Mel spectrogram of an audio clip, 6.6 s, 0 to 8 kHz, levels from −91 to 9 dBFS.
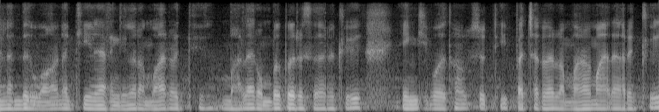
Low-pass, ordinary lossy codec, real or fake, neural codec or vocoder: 7.2 kHz; none; fake; codec, 16 kHz, 0.8 kbps, ZipCodec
